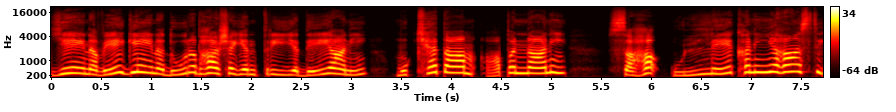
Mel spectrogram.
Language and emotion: Sanskrit, surprised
